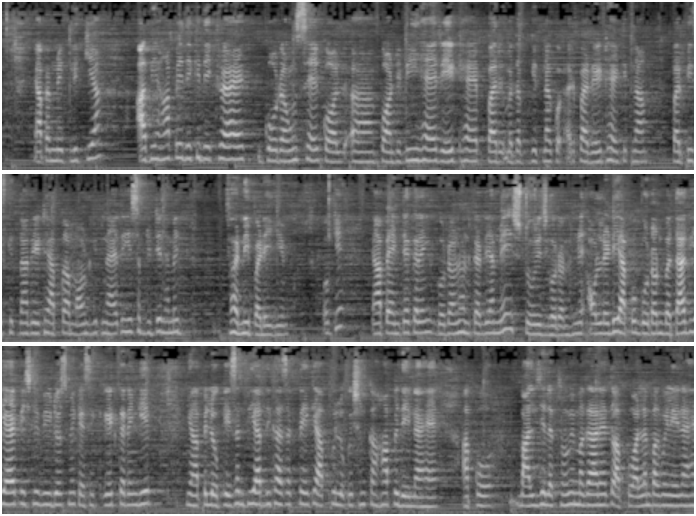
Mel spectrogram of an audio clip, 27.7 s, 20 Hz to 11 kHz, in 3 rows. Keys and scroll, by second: 13.6 Return, 16.2 s.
